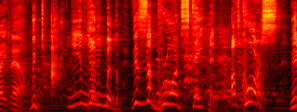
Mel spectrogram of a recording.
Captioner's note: stammering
